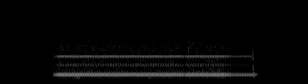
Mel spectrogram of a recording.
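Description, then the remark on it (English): A single steady phone ringing tone of an outgoing call, heard through a line with a thin, telephone-like quality, holding for about two seconds before cutting off. No one speaks. “I don't even know why I'm calling this person.”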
